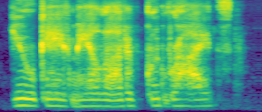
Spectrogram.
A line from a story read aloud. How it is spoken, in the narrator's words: I whispered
